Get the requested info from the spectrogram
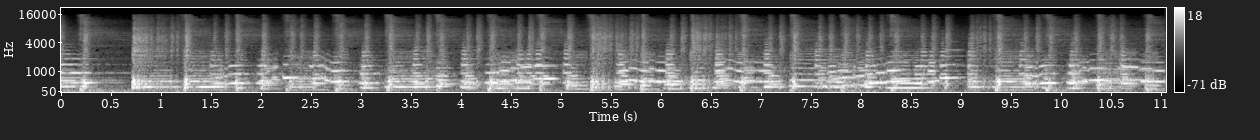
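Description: Fanfare band of brass (trumpets, flugelhorn, euphonium, tuba) and saxophones playing with drum beats. A held chord breaks off right at the start, and after a brief pause the band comes back in with a new lively phrase that carries on.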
